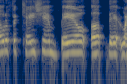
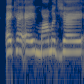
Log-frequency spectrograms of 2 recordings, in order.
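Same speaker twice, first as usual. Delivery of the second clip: ordinary talk, nothing marked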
